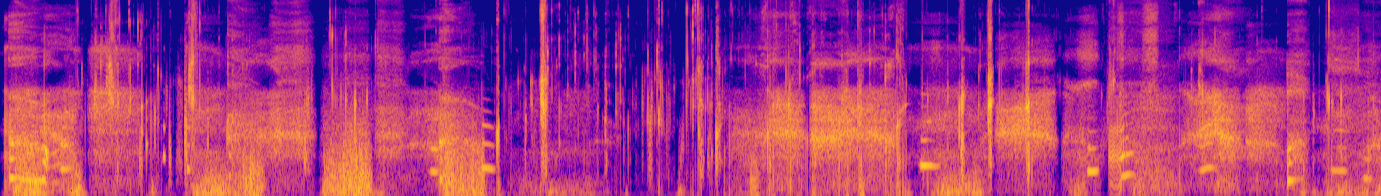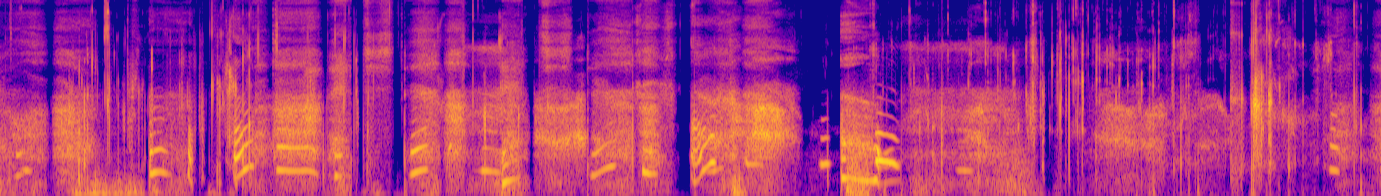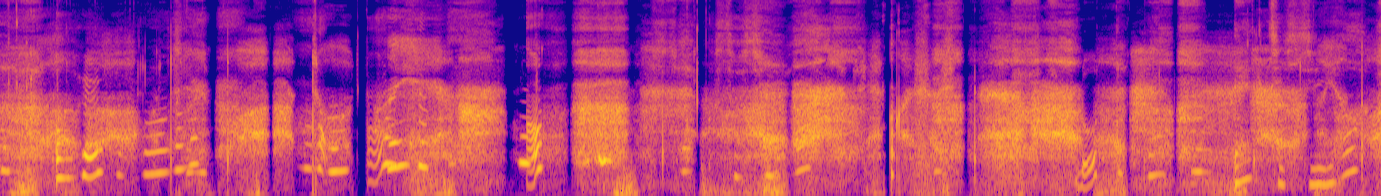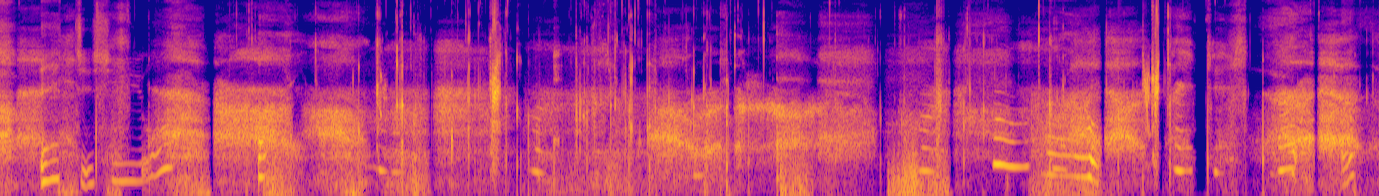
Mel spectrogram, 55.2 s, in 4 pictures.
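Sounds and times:
ear licking: 0.0 - 55.2.

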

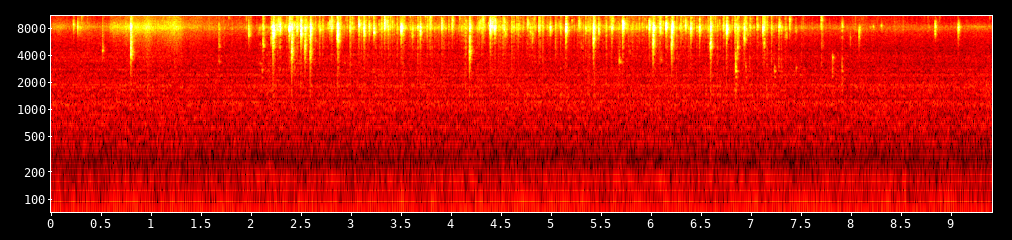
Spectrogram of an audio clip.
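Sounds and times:
person urinating in a home toilet: 0.1 - 9.2.

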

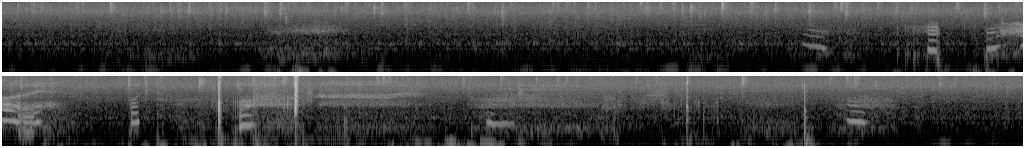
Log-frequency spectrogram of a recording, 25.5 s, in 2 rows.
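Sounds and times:
rain: 0.0 - 25.5
writing work while dozing: 14.5 - 17.2.

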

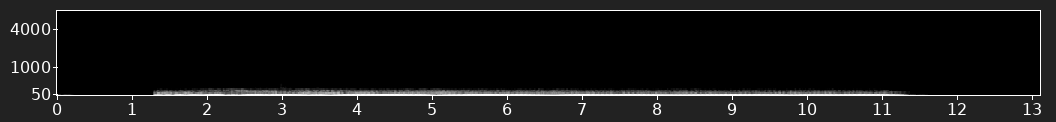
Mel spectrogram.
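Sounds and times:
10 Hz low-frequency tone: 1.3 - 11.4.

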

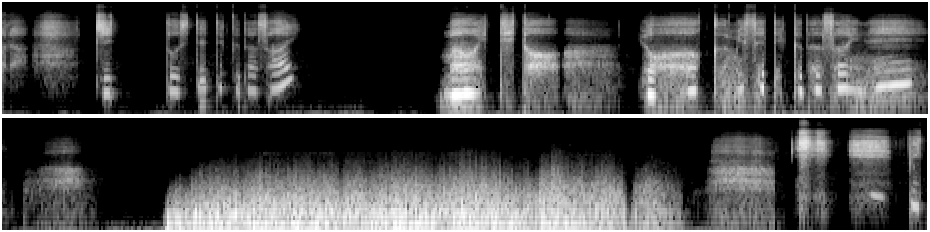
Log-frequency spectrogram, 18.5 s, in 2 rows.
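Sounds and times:
speech: 1.0 - 3.0, 4.4 - 5.8, 6.4 - 9.2
breath blown softly into an ear during an ear-cleaning roleplay: 11.0 - 16.6.

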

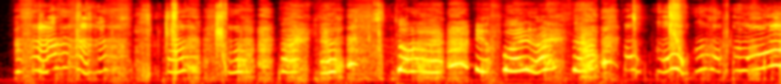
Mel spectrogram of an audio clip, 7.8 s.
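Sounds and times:
swallowing: 0.2 - 7.7.

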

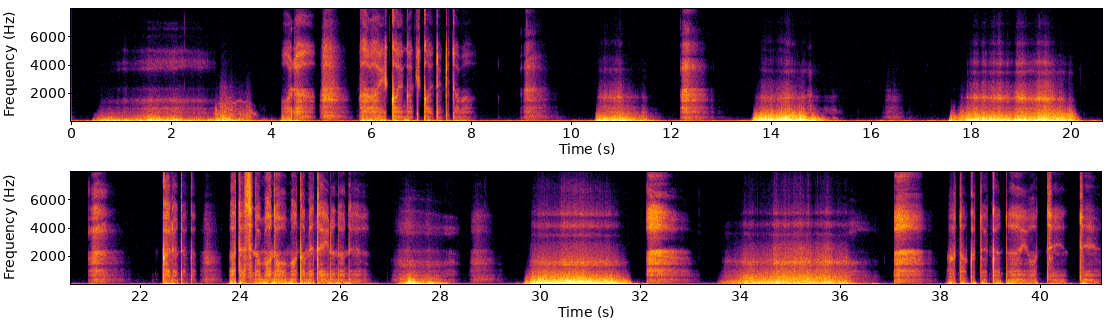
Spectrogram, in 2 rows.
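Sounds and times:
breathing: 0.5 - 3.7, 4.4 - 5.6, 9.0 - 9.6, 10.5 - 12.9, 13.6 - 15.4, 16.2 - 16.7, 17.6 - 20.2, 21.0 - 21.7, 23.2 - 23.6, 25.8 - 38.3
whispering: 2.9 - 4.7, 5.8 - 8.1, 22.4 - 23.2, 23.8 - 26.6, 38.2 - 41.2.

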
